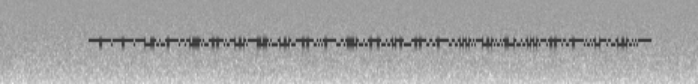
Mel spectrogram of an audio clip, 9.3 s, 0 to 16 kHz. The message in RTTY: QRZ? DE M4NS K CT8IIX DE IK2DMA R

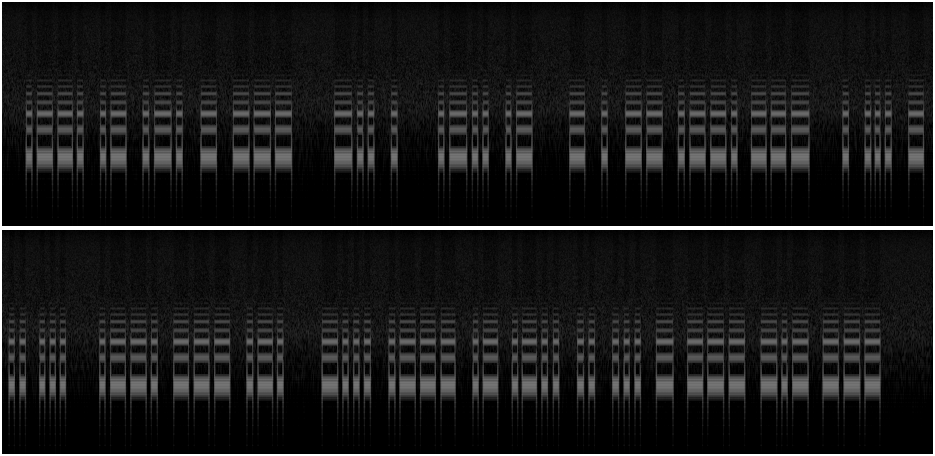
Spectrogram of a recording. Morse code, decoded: PARTO DE LA TEMPO ESTIS POR BJALISTOKO

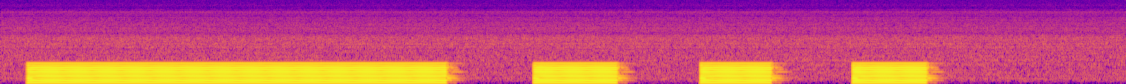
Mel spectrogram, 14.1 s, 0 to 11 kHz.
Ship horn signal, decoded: 1 long, 3 short

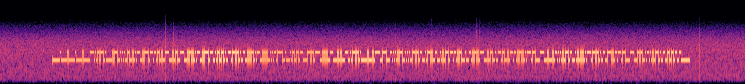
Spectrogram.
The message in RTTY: ZYCZE POWODZENIA WSZYSTKIM TYM, KTORZY CHCA BUDOWAC DEMOKRACJE W MOLDAWII

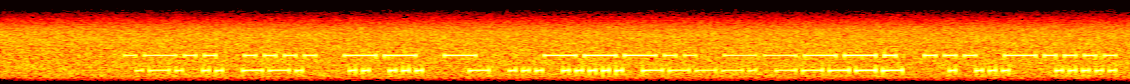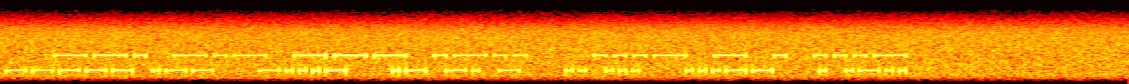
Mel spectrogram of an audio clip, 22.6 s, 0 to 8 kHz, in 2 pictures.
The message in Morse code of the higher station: LHMT 89S6 GKOL VTEV

